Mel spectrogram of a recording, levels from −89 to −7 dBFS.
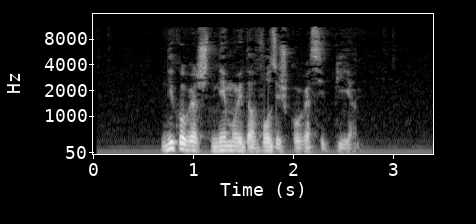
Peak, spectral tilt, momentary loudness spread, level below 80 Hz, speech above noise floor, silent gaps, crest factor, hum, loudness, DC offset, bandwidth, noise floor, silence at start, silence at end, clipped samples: -6 dBFS; -6 dB/octave; 14 LU; -46 dBFS; 31 dB; none; 18 dB; 50 Hz at -40 dBFS; -23 LUFS; under 0.1%; 11.5 kHz; -53 dBFS; 0.7 s; 0.75 s; under 0.1%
